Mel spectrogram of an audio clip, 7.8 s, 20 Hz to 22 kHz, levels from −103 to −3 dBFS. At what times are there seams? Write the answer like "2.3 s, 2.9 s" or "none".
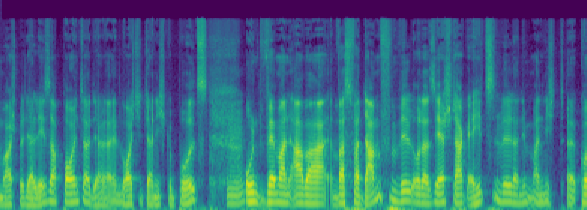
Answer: none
